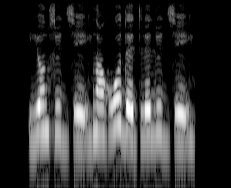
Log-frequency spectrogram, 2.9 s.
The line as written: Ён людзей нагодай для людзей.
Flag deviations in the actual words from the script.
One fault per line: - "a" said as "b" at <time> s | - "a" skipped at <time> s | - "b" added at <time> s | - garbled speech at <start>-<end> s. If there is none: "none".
none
